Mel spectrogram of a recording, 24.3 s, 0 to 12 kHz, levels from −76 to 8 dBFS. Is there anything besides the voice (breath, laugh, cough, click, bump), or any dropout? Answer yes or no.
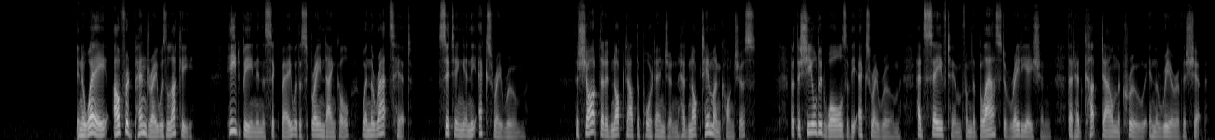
no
